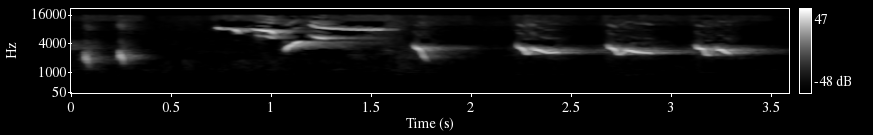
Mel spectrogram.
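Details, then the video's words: Song thrush gives two quick notes, a high thin squeaky phrase, then a clear whistle repeated three times in quick succession. Quiet background. "SONIDO de ZORZAL COMÚN CANTANDO"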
